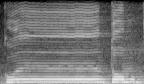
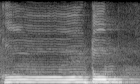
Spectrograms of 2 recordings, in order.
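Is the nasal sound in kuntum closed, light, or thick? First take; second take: light; thick. First: The nasal is light, the tongue not touching. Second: Rounded lips make the nasal sound thick. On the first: The speaker calls it right. "jadi lidahnya jangan nempel" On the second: The speaker calls it wrong. "ku monyong terus, akhirnya tebal"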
